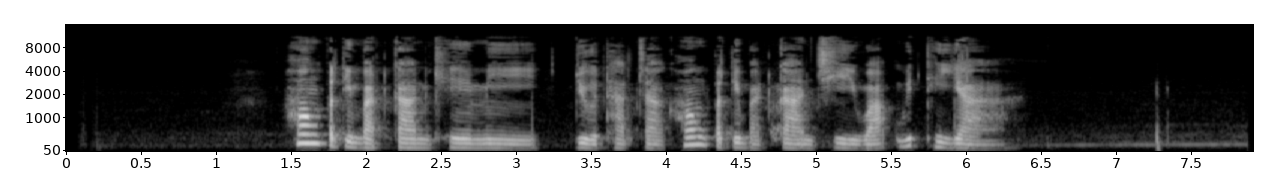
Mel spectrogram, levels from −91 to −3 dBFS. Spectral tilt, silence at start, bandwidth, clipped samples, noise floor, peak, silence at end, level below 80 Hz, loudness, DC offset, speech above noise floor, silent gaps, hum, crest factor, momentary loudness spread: -3.5 dB/octave; 1.45 s; 11.5 kHz; under 0.1%; -72 dBFS; -2 dBFS; 1.65 s; -76 dBFS; -28 LUFS; under 0.1%; 44 dB; none; none; 28 dB; 18 LU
